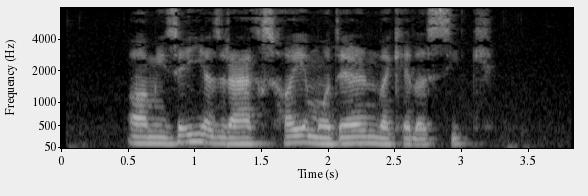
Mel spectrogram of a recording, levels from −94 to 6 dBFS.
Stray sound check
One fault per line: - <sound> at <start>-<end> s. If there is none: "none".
none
